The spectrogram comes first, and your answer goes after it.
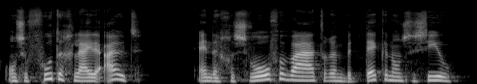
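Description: A woman with a slightly low-pitched voice reads a devotional Bible story aloud. She narrates in a calm, measured way, as scripted storytelling.

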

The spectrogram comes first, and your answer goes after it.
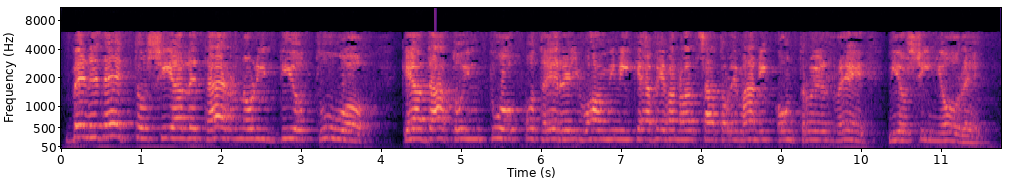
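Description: A man voicing an eager young runner, high-pitched. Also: little pitch movement, slow pace. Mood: breathless. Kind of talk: dramatic scripture reading. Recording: distant echoey dull recording.

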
